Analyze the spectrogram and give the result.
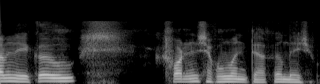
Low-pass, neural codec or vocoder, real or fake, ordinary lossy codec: none; codec, 16 kHz, 1 kbps, X-Codec, HuBERT features, trained on balanced general audio; fake; none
